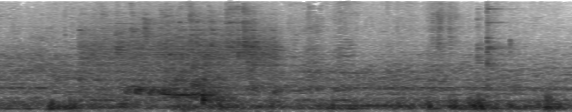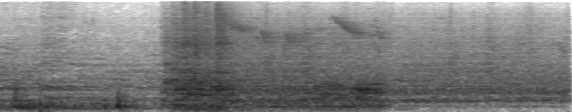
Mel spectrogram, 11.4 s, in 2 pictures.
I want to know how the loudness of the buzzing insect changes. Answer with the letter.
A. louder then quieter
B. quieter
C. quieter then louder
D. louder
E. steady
B.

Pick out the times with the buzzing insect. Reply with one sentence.
You can hear the buzzing insect from 0.0 to 11.4 s.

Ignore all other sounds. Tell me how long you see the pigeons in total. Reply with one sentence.
The pigeons can be heard for 4 seconds in total.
